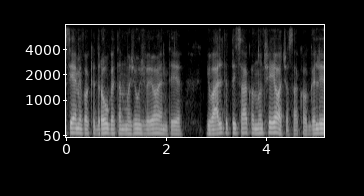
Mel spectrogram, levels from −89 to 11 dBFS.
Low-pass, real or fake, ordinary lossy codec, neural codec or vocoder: 7.2 kHz; fake; Opus, 16 kbps; codec, 16 kHz, 4.8 kbps, FACodec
